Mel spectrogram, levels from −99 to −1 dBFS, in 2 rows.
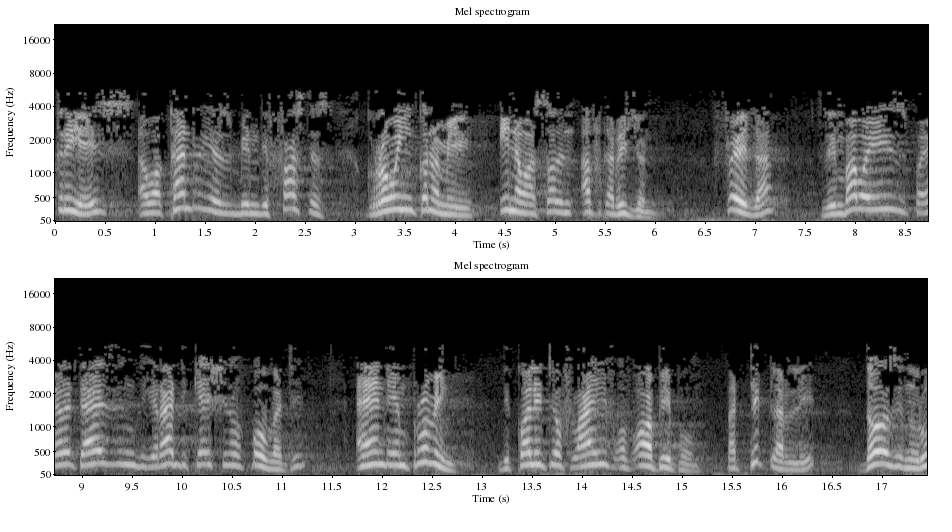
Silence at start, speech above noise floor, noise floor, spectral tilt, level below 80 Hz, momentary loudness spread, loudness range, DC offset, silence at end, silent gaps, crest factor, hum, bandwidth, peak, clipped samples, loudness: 0 s; 24 dB; -50 dBFS; -3.5 dB/octave; -58 dBFS; 14 LU; 2 LU; under 0.1%; 0 s; none; 20 dB; none; 5.8 kHz; -6 dBFS; under 0.1%; -26 LUFS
